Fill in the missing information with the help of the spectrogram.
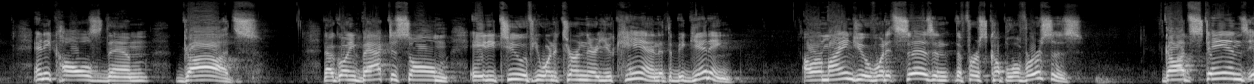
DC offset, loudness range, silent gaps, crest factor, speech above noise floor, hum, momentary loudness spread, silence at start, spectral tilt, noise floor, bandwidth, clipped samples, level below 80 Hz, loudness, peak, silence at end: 0.4%; 1 LU; none; 10 dB; 36 dB; none; 7 LU; 0.25 s; -4.5 dB/octave; -47 dBFS; over 20 kHz; under 0.1%; -50 dBFS; -12 LUFS; -2 dBFS; 0 s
